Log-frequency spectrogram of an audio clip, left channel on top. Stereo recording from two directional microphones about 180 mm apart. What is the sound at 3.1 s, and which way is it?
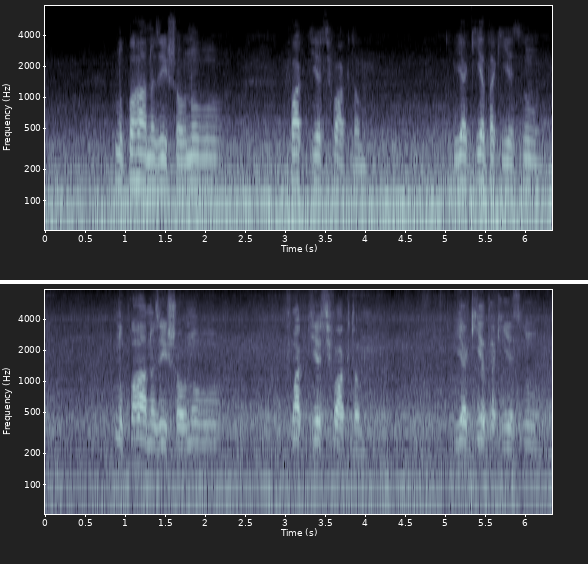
Speech, 20° left (ahead or behind).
